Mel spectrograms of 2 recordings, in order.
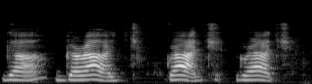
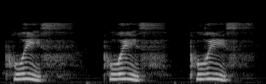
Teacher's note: We feel the stress in the ending.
